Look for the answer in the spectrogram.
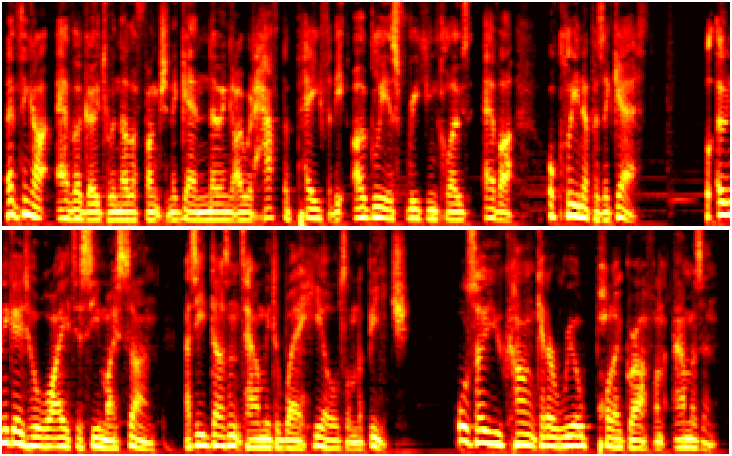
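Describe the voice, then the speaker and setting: A man's voice: fairly low pitch, a little fast, a little mellow, soft background music, natural voice. A man reading out the comment of a scornful older wedding guest, sarcastic and dismissive.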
